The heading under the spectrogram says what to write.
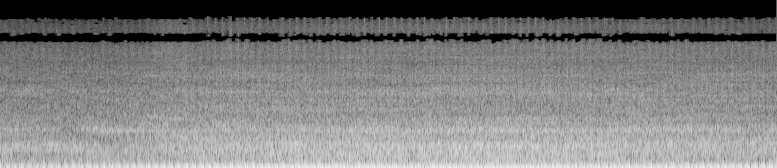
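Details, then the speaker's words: Yamaha NMAX Neo (third generation) scooter idling just after changing to Shell engine and gear oil: even, regular low putter with no roughness or knocks; normal idle. "Kalau menurut saya sih ya biasa aja sih, nggak kasar."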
